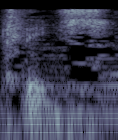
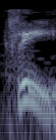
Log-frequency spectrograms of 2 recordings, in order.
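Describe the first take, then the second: First: The name ends with a 'ts' sound. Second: The name ends with a 'z' sound. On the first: The speaker calls it wrong. "It's not cleats" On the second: The speaker calls it right. "Rhymes with cheese"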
